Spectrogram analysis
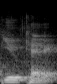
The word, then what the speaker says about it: bukkake: If you didn't know how to pronounce it, it's actually called bucake.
